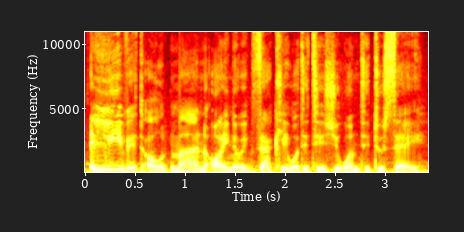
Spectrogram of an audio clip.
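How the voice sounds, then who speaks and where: A woman's voice: lowish voice, normal speed, a little mellow, faint music behind, lightly acted. An actress playing a proud, blunt native island woman in a video game, speaking frankly. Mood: scornful. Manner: frank, pointed.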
